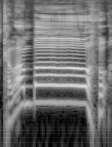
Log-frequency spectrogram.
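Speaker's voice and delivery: high drawn-out loud call; shouted name. Acted. Reading a subscriber's shouted message aloud. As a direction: bellow the name like a chant. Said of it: "Aether Zero subscribing Prime says".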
